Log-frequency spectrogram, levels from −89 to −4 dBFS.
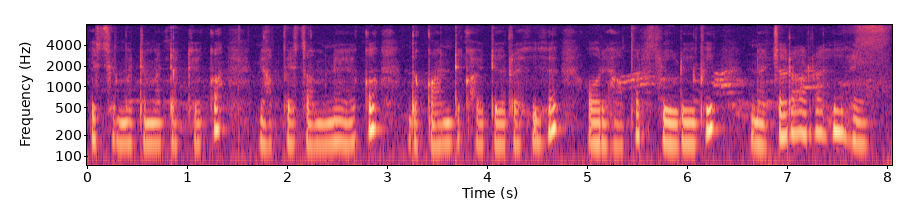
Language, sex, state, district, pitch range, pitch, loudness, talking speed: Hindi, female, Rajasthan, Jaipur, 150-205 Hz, 155 Hz, -22 LUFS, 150 wpm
